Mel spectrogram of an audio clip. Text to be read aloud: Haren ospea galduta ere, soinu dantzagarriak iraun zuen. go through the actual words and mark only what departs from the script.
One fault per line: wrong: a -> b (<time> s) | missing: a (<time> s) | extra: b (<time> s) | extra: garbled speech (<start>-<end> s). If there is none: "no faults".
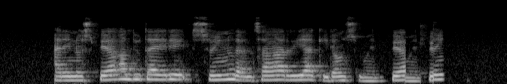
extra: garbled speech (3.9-4.4 s)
